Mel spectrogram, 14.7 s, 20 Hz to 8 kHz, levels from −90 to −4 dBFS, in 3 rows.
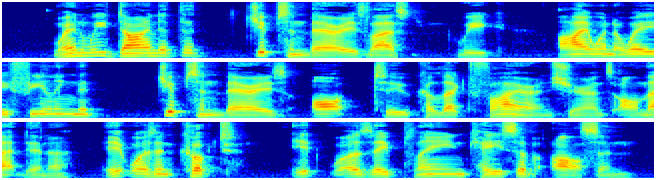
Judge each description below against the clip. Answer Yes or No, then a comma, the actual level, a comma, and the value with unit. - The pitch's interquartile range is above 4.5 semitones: No, average, 4.0 semitones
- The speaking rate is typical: No, slow, 125 wpm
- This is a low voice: Yes, low, 120 Hz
